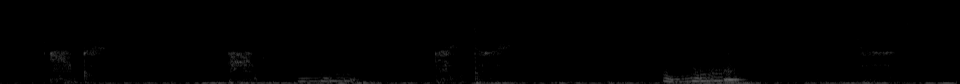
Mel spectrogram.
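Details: Soft, faint, rasping snores in slow repeated breaths over a quiet room hum; a sleeping cat (Albert) snoring gently.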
